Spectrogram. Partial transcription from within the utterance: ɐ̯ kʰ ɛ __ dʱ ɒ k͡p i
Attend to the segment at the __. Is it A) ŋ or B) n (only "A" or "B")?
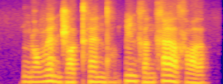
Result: B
